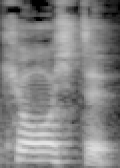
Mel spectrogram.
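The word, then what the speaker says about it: 教室: 발음은 쿄시츠, 쿄시츠.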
